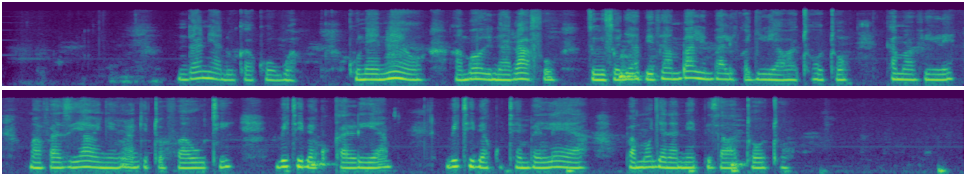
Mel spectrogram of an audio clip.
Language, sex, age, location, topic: Swahili, female, 25-35, Dar es Salaam, finance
